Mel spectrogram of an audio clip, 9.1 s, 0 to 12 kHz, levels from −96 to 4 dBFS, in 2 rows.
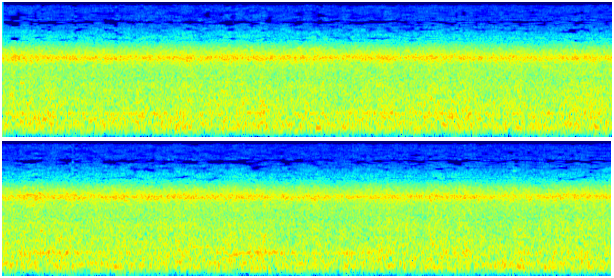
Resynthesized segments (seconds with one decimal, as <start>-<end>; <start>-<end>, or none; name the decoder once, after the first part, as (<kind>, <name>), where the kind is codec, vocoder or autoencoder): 0.8-3.1 (vocoder, BigVGAN v2); 4.6-7.3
